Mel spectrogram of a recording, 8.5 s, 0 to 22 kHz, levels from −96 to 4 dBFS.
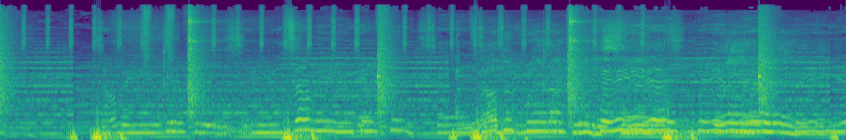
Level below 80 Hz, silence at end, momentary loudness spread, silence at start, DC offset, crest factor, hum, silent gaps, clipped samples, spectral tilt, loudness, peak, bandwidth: -24 dBFS; 0 s; 10 LU; 0 s; under 0.1%; 14 dB; none; none; 0.4%; -5.5 dB/octave; -14 LUFS; 0 dBFS; 19.5 kHz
